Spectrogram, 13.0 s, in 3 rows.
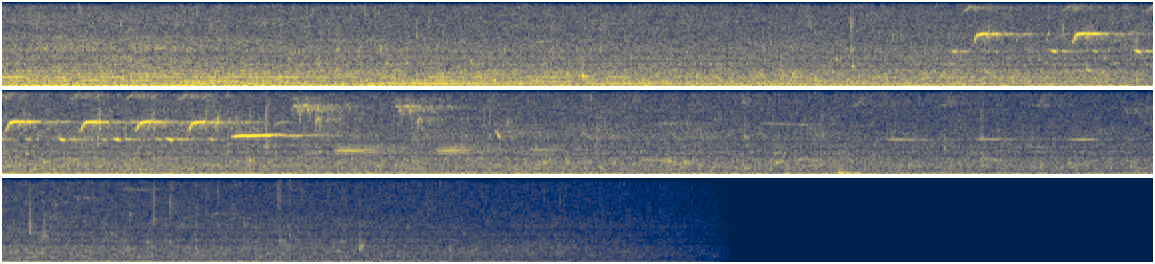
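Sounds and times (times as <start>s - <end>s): soft outdoor hiss: 0.0s - 11.2s
bird chirping: 3.5s - 8.6s.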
